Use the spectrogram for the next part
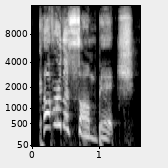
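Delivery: high mock yell at the screen; retold yelling. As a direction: yell it like an exasperated fan, held back. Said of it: "B C is yelling at this point".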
